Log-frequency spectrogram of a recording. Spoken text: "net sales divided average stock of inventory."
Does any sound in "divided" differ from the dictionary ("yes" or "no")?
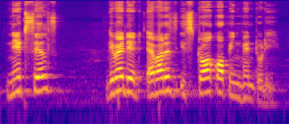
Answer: yes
